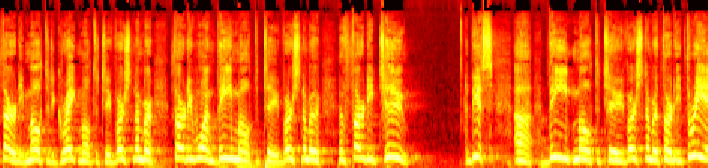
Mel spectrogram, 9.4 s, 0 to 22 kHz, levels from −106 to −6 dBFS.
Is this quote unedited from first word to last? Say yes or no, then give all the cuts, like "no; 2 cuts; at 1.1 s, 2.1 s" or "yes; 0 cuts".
no; 1 cut; at 7.2 s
